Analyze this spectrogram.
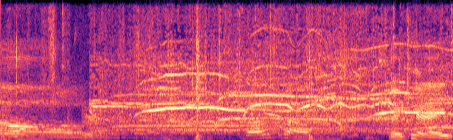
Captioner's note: cheering sound effect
